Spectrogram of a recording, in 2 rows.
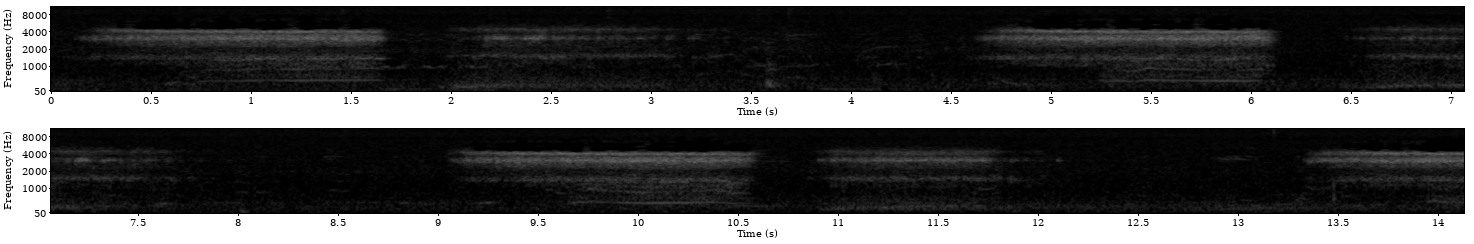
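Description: Light, regular snoring at about 14 breaths a minute, each breath in carrying a thin whistling edge, followed by a softer breath out.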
